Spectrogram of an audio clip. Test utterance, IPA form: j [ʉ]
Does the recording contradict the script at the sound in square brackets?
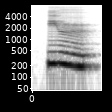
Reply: no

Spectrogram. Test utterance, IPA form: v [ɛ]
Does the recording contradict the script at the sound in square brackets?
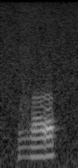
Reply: yes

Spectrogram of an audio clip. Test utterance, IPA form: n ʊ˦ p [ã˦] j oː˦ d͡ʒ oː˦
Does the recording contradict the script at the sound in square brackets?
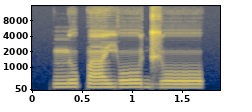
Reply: no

